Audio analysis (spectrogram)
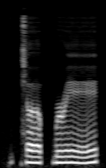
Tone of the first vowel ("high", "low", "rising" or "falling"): low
